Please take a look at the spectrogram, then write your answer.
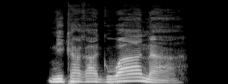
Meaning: Nicaraguan (person from Nicaragua)
- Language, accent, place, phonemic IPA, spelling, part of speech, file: German, Germany, Berlin, /ˌnikaʁaˑɡuˈaːnɐ/, Nicaraguaner, noun, De-Nicaraguaner.ogg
